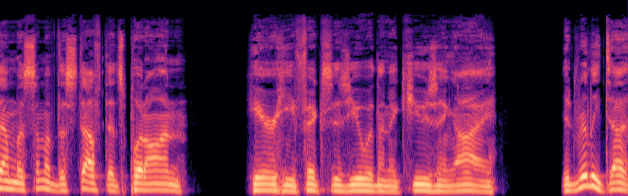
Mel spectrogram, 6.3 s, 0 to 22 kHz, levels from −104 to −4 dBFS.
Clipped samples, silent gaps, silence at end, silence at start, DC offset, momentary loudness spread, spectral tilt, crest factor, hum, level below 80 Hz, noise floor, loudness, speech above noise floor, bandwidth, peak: under 0.1%; none; 0 s; 0 s; under 0.1%; 7 LU; -6 dB/octave; 16 dB; none; -58 dBFS; under -90 dBFS; -19 LUFS; over 72 dB; 14.5 kHz; -4 dBFS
